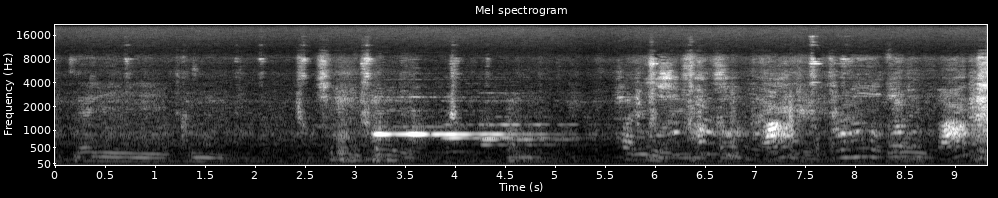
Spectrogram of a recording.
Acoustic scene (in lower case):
elevator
